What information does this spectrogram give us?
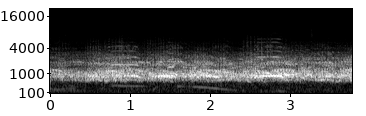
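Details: Sandhill cranes arriving in waves at Whitewater Draw, southeastern Arizona, on January 1, 2012, returning near midday from fields; a thick wall of rattling, bugling calls from a huge wintering flock, steady throughout.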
